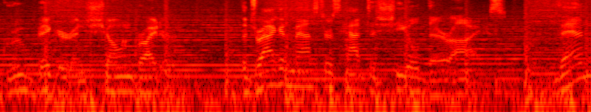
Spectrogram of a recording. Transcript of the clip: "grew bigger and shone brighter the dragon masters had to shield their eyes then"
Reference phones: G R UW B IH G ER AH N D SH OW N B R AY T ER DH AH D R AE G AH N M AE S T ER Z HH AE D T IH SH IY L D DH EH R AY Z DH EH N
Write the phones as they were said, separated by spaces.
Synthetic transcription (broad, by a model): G R UW B IH G ER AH N SH OW N B R AY T ER DH AH D R AE G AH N M AE S T ER Z HH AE D T IH SH IY L D DH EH R AY Z DH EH N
